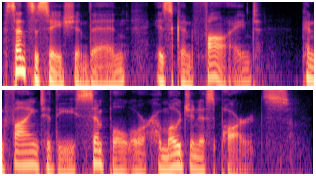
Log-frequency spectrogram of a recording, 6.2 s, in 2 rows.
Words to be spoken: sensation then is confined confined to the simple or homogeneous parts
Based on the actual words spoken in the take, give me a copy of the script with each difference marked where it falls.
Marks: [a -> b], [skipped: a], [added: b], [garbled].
sensation then is confined confined to the simple or homogeneous parts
